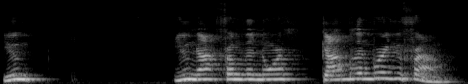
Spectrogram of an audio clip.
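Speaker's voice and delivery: high, broken-English grandmother voice; stern old shaman warning off a stranger; old frog shaman. Acted. Grandmother shaman warns the Nightkin away, high and stern.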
